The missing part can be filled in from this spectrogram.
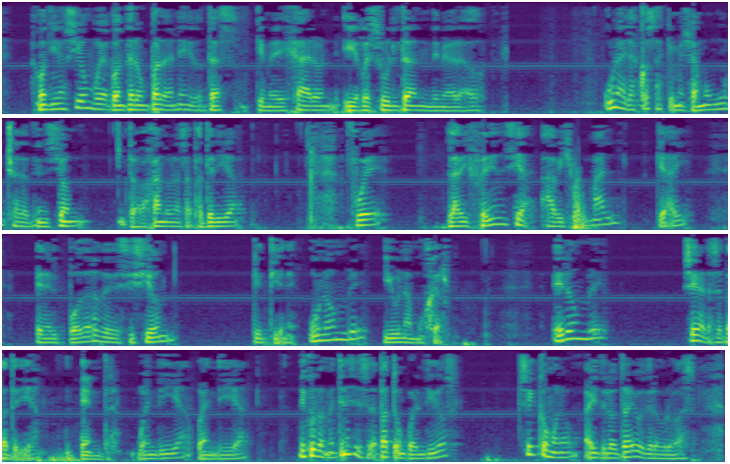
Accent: Neuquén, Argentina; now in Buenos Aires, Argentina; tengo 28 años, soy de Neuquén y hace casi 2 meses llegué a la hermosa ciudad de Buenos Aires.

